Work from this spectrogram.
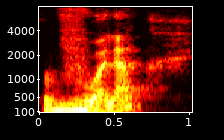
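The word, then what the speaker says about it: voilà: También está la combinación de la o y la i, que es bastante e bastante conocida porque la palabra más conocida en francés es voila. Y voila precisamente se escribe voila. La o y la i en francés siempre va a sonar wa.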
